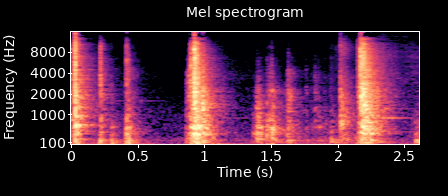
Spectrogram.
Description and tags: Opening a large metal latch
buzz, latch, machine, mechanical, whir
